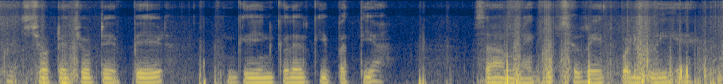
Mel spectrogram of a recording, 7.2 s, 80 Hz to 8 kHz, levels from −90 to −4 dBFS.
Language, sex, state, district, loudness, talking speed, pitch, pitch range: Hindi, male, Himachal Pradesh, Shimla, -24 LUFS, 110 wpm, 125 Hz, 115-130 Hz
